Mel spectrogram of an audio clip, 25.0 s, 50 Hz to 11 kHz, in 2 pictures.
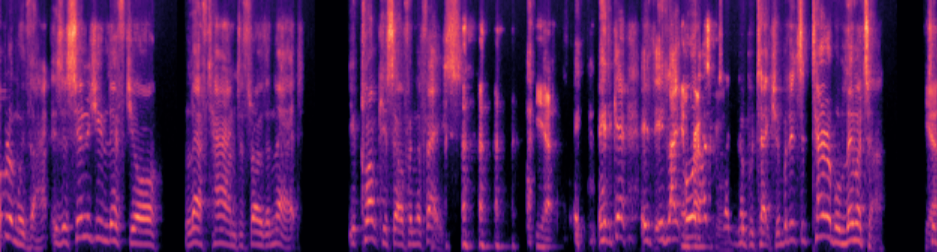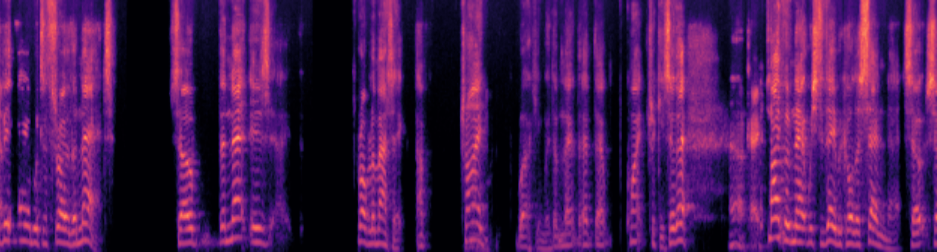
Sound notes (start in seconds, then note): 6.0 laughter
